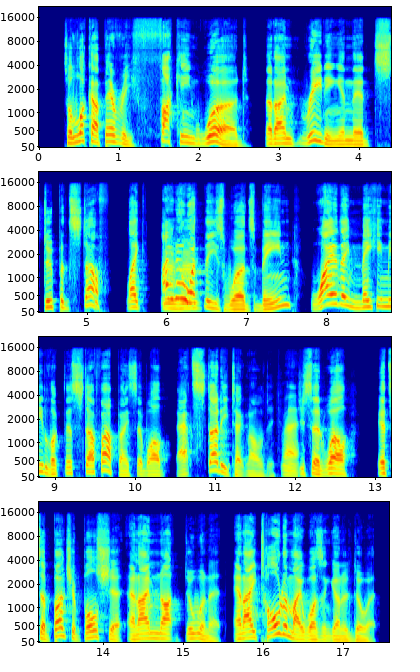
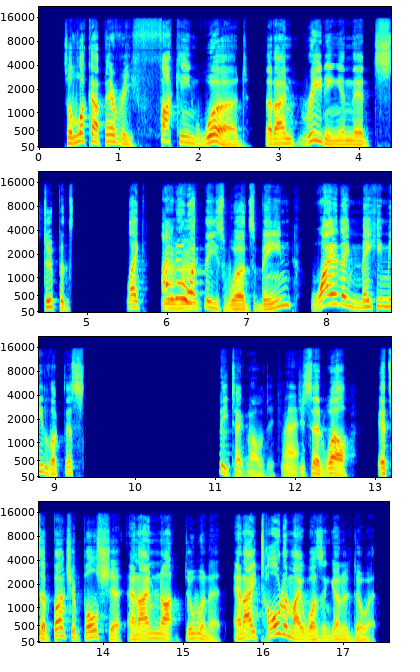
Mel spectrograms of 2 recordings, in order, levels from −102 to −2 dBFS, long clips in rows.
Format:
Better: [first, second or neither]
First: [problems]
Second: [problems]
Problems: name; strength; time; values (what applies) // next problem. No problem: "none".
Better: first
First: none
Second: audio cutting out; at 5 s and at 9.5 s for 1.5 s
